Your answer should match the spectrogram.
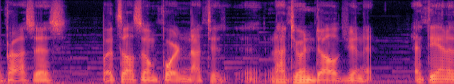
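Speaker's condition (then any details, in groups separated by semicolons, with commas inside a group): ALS; slurred speech, sounds drunk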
